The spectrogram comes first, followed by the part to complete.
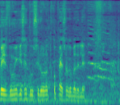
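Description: A man's voice in quick, clipped syllables, with a brief break about a second in, trailing off near the end.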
